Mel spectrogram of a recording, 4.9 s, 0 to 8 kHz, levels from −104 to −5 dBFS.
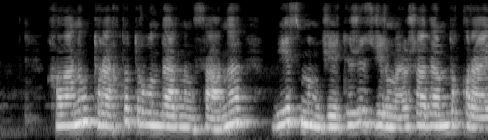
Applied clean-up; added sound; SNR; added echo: none; none; none; reverberation time 0.4 s.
